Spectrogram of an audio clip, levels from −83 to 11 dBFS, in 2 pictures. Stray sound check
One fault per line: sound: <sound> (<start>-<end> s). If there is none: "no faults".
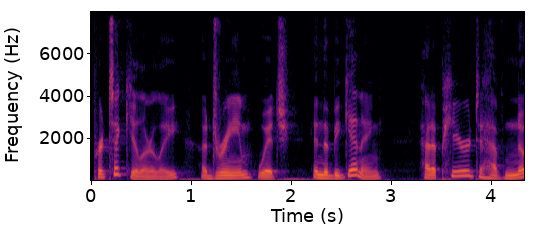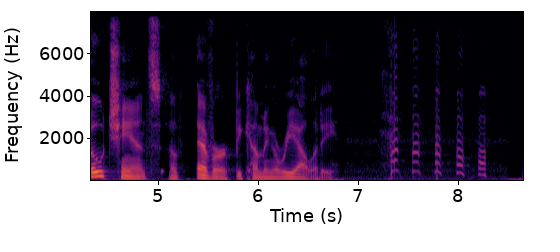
sound: laugh (7.2-8.3 s)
